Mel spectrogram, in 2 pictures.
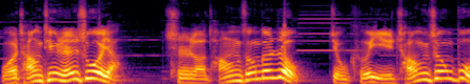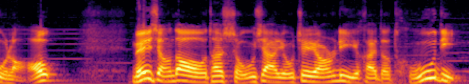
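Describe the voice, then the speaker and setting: A man voicing a gruff, boastful old male demon king in a children's storybook, slow and grumbling. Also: on the high side, very animated, dark tone, lo-fi sound, faint music behind. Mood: gloomy.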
